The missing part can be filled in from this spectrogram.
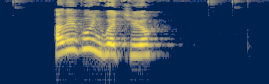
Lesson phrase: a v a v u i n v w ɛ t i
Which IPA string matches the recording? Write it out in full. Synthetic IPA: a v e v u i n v w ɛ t y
